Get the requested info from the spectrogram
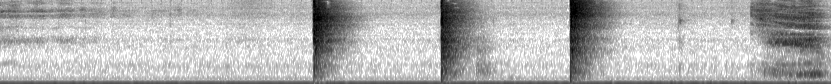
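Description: Three sharp hand strikes, about two-thirds of a second apart, from a man slapping or clapping while he laughs, with faint breathy laughter and a steady low hum underneath.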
